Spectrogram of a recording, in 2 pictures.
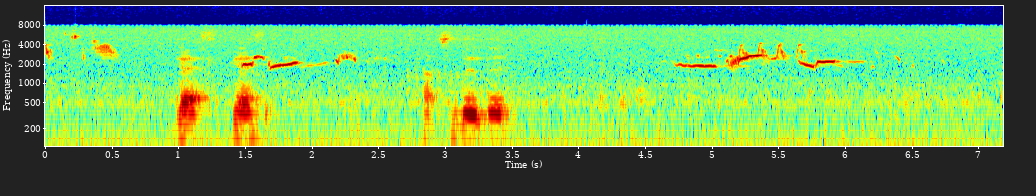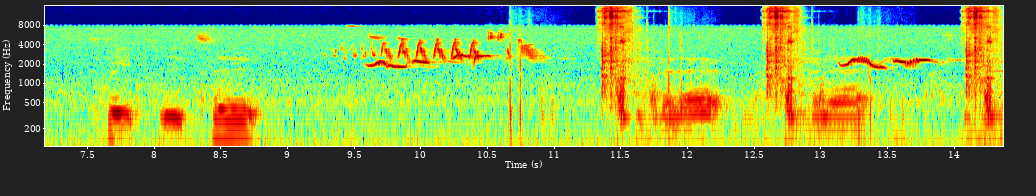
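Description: A young man talks in short bursts into a close microphone.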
